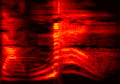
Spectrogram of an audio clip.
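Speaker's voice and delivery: put-on mad, angry, rejecting tone. Retelling how she answered God: retelling own angry words. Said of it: "And I was mad".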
